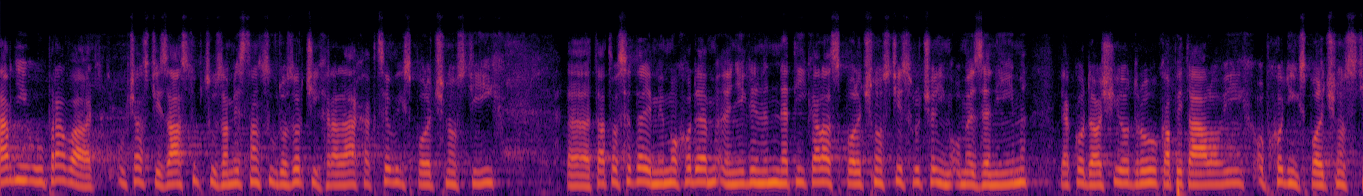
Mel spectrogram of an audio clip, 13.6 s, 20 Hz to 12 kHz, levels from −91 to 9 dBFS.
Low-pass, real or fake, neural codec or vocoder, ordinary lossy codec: 7.2 kHz; real; none; Opus, 32 kbps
